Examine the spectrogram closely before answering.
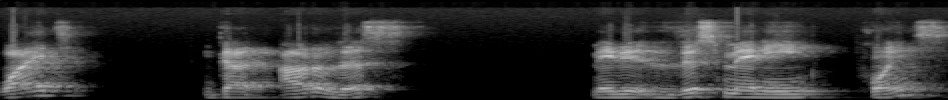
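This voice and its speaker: The speaker is a man. There is audible echo from the room. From Siberia. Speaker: go teacher. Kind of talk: game review livestream. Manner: loud.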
